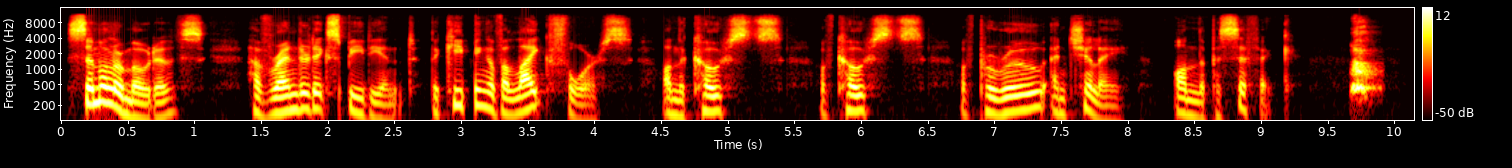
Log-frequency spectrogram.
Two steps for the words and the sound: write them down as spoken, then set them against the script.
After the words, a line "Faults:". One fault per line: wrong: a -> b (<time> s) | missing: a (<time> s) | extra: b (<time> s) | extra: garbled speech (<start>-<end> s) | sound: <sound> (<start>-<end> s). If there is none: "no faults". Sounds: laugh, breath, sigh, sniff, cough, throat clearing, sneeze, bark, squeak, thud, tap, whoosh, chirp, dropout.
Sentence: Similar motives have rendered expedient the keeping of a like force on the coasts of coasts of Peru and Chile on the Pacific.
Similar motives have rendered expedient the keeping of a like force on the coasts of coasts of Peru and Chile on the Pacific.
Faults:
sound: dropout (3.1-3.1 s)
sound: bark (9.7-9.9 s)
